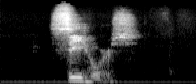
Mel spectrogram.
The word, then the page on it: seahorse: American English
